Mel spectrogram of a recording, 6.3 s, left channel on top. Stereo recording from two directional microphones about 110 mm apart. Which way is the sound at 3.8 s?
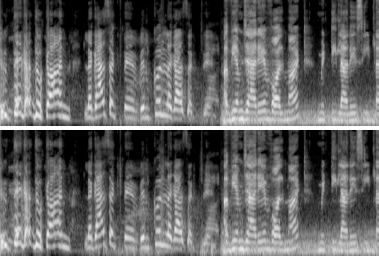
15° left (ahead or behind).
